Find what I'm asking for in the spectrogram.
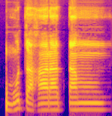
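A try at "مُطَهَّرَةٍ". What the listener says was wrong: मुतहरतम नहीं है, आप भी गलत बोल रहे हैं। आप सब मुतहरतिन गुन्ना करिए ना, 2 ज़ेर है ना वहाँ।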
